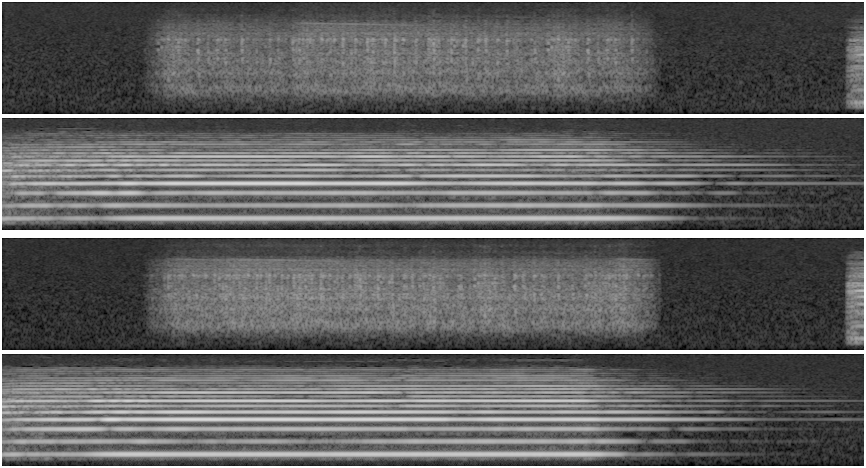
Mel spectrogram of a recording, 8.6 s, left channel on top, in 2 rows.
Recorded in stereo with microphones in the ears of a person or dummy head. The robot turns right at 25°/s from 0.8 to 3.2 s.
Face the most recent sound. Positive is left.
turn(degrees=-75)  # may be behind; listen again after turning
